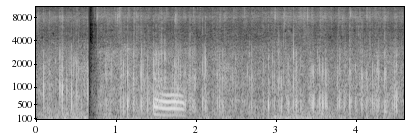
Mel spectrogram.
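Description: Heavy rain pouring down in a steady, dense hiss close by, heard from under an umbrella, with someone talking briefly over the downpour.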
